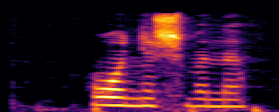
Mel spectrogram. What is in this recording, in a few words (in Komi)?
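"онишмыны", Komi, female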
